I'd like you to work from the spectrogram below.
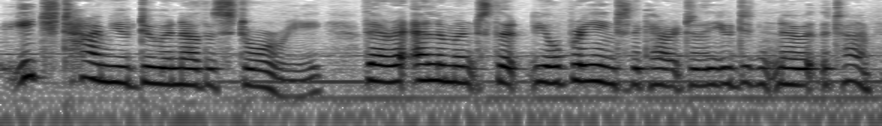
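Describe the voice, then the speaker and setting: An older actress and narrator talking in a behind-the-scenes interview, emotional and effusive, and quick to laugh. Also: female voice, on the high side, a little mellow, faint music behind, low-quality recording.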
